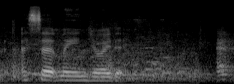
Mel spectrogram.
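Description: A young woman speaks brightly and close by.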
